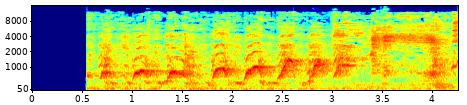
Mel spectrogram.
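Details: Domestic cat giving a rapid run of about a dozen short, rising, harmonic mews, one roughly every third of a second, getting higher and more strained toward the end; indoor room sound.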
